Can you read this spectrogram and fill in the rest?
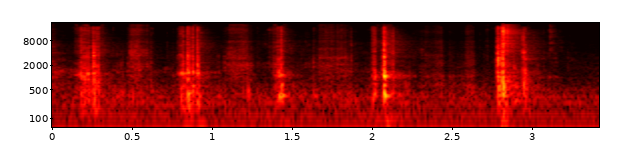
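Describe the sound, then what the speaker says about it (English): Scissors snip through cardboard while cutting a cone shape, giving about six separate crisp crunching cuts spaced roughly half a second apart, close and fairly loud, with no talking. "now I'm going to cut kind of like a cone"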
